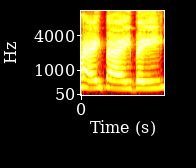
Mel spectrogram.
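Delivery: put-on high, loud woman's voice, "baby" stretched long. Repeating a requested line, imitating a woman's voice. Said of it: "You sound identical to her".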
